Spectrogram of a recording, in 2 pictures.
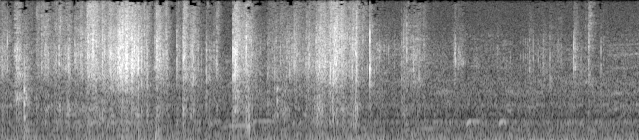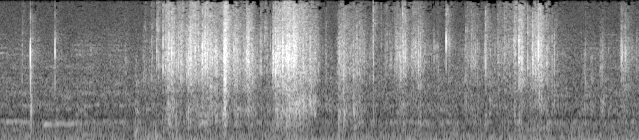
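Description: Packaging being unwrapped by hand: paper and cardboard rustling and crinkling in irregular bursts, with scattered small clicks. The bursts are loudest about a second in and again around eight to nine seconds in.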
